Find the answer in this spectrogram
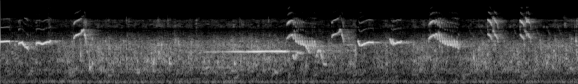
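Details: Male orange-headed thrush calling for a female to mate in the late afternoon, by a flowing stream in unspoilt village forest in East Java, sings a varied run of clear, slurred whistles and quick chirps, with one long level whistle midway, over soft hiss.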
